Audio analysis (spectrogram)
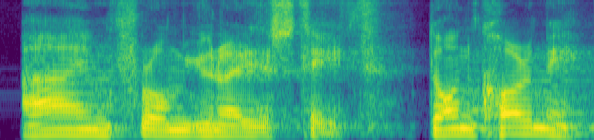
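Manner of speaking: slow, deliberate American English. Retold or imitated. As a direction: stall the caller in English. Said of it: "막 영어로 그냥".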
